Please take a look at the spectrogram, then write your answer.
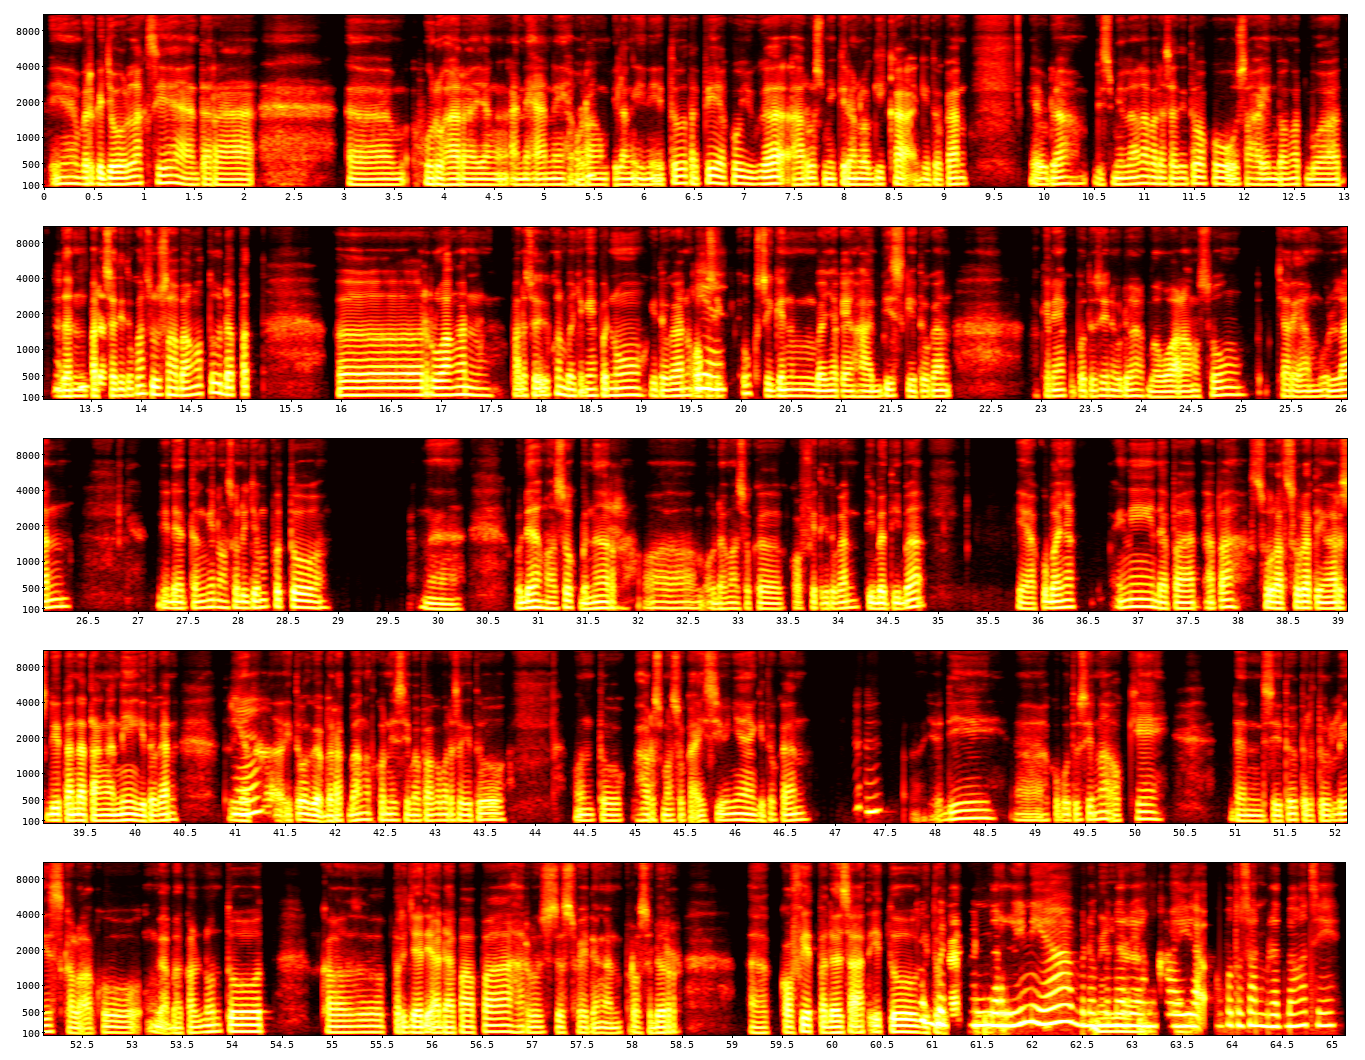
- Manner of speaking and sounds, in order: sniff; tapping; in English: "ICU-nya"; other background noise
- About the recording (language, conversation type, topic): Indonesian, podcast, Gimana cara kamu menimbang antara hati dan logika?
